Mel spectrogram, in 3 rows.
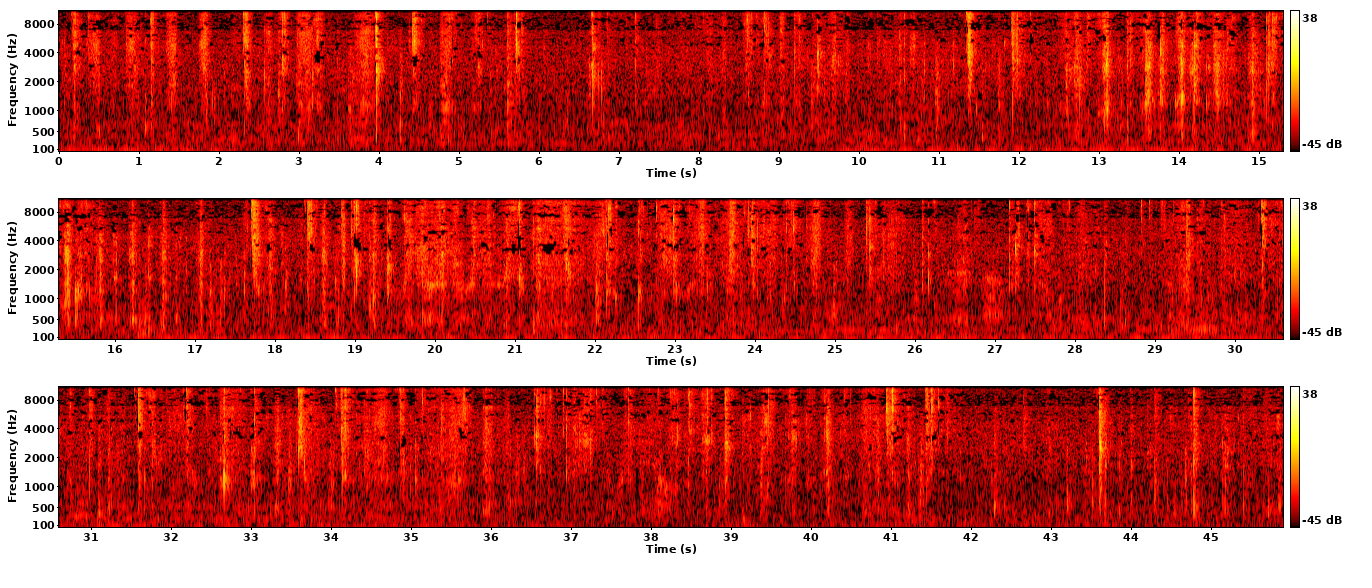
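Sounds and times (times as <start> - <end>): low steady hum: 0.0 - 45.9
man chewing noodles: 0.0 - 45.9.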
